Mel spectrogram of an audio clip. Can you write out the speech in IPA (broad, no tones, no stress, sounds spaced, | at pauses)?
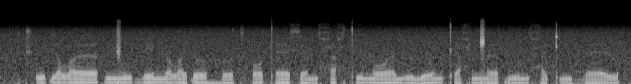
t͡ʃʼ u ɗ i lˠ ɜ | ŋ͡ǁ u b e n ɨ lˠ e ɗ ɤ ɦ ɤ t͡sʼ ɔ tʼ ɛ x ɛ n ħ i ħ tʼ ɨ n ɔ ɐ̯ j u lʲ ɤ n kʼ ɛ ħ ŋ͡ǁ ɜ ɓ u n ħ e kʼ i b ɛ ɭ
